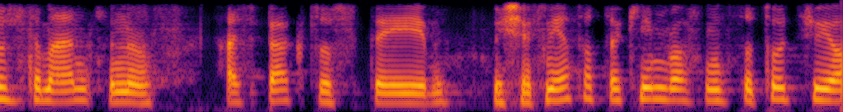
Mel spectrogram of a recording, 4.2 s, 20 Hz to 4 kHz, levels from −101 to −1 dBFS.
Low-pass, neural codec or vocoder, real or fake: 3.6 kHz; codec, 16 kHz, 2 kbps, X-Codec, HuBERT features, trained on LibriSpeech; fake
